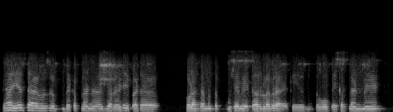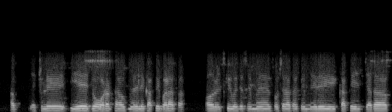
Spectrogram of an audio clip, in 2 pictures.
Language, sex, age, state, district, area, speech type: Hindi, male, 30-45, Uttar Pradesh, Mirzapur, urban, conversation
